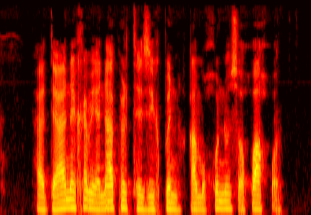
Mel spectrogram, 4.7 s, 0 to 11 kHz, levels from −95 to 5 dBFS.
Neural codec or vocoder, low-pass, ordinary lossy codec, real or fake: vocoder, 44.1 kHz, 128 mel bands every 256 samples, BigVGAN v2; 9.9 kHz; AAC, 64 kbps; fake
